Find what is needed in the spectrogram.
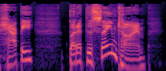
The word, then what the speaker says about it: Hapy: He is a god whose name in English is usually spelled H-A-P-Y. And I have not, I searched in vain to find a correct pronunciation for this name and could not, but I think it's Hapi.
